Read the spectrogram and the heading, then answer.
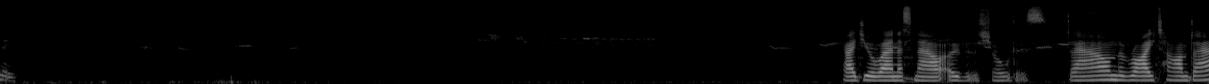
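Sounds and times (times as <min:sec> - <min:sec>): bird song warble: 0:00.0 - 0:12.0
birds chirping: 0:00.0 - 0:12.0.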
